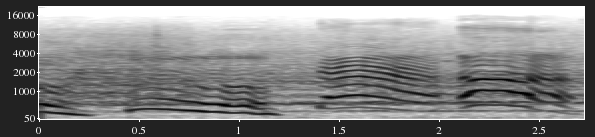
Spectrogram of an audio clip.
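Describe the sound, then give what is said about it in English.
Loud buzzing of killer bees, a continuous droning whine that wavers and swoops up and down in pitch for a few seconds, with no talking over it. “As a matter of fact, given the blow we dealt the witch this morning, I'd wager the ghost of said killer bees should be released from the witch's power about now.”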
